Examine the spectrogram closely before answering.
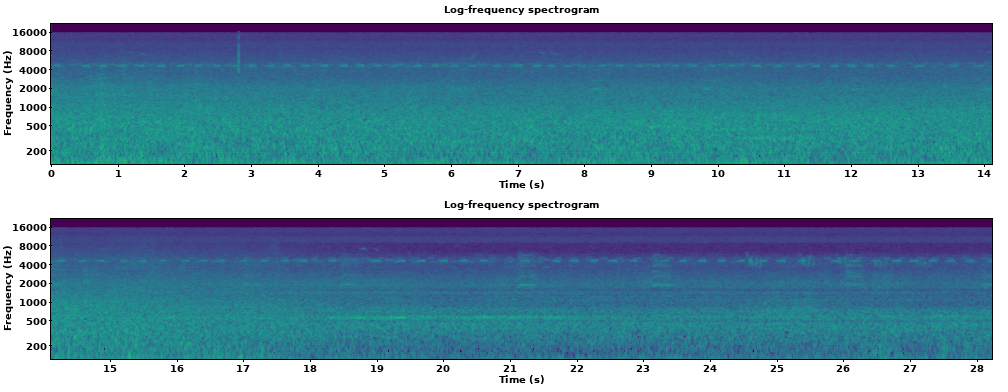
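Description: Rumble of a passenger train fading slowly into the distance, while an insect chirps high and fast in an even, unbroken pulse.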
